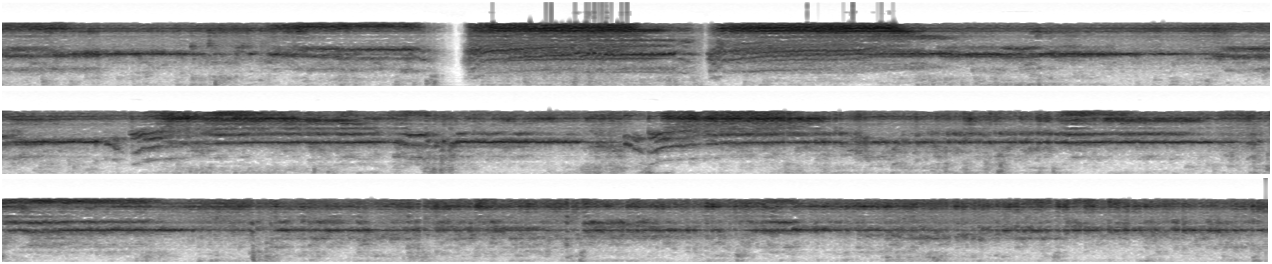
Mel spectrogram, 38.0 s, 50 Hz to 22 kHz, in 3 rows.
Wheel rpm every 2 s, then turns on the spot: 230, 220, 140, 160, 210, 230, 220, 200, 230, 200, 230, 230, 230, 230, 230, 230, 230, 230, 230.
none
